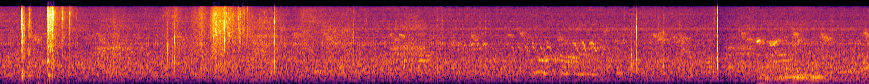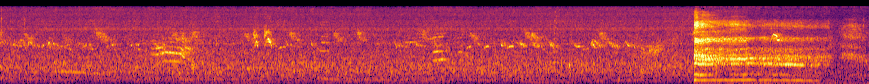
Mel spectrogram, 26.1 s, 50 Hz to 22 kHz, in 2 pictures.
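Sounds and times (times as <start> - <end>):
steady background hiss: 0.0 - 26.0
small birds chirping: 11.1 - 23.3
held falling-pitch tone: 11.4 - 14.6.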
